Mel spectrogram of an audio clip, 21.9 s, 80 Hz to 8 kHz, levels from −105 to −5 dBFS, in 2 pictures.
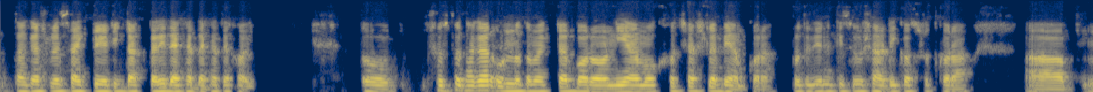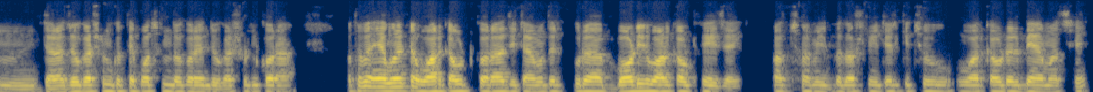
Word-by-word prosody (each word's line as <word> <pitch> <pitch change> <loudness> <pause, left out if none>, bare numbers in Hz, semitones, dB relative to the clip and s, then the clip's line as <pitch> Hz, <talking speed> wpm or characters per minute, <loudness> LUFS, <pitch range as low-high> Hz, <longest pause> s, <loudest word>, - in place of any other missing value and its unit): তাকে 110 -1 -2
আসলে 120 +1 -2
সাইকিয়াট্রিক 115 0 +1
ডাক্তারই 110 +2 +1
দেখা 105 +2 +2
দেখাতে 105 0 -3
হয়। 90 - -6 1.1
তো - - -3 0.6
সুস্থ 150 - -3
থাকার 150 +1 +4
অন্যতম 120 -3 -1
একটা 115 - -2 0.2
বড় 110 -1 +4 0.2
নিয়ামক 105 0 +3
হচ্ছে 130 -1 -6
আসলে 125 +1 0
ব্যায়াম 105 -4 0
করা। 95 - -5 0.2
প্রতিদিন 110 0 -5
কিছু 115 0 -9 0.2
শারীরিক 105 0 -2
কসরত 105 - -6
করা। 95 - -2 0.7
আ - - -3 0.5
উম 100 -2 -7 0.2
যারা 100 +1 +3
যোগাসন 105 +1 +3
করতে 115 0 -2
পছন্দ 110 0 -2
করেন, 105 -1 +3
যোগাসন 100 +1 -4
করা। 100 -1 +3 0.6
অথবা 140 +1 +1
এমন 130 0 +8
একটা 130 - +2
ওয়ার্কআউট 115 +1 +5
করা 110 +1 +4
যেটা 105 -1 -2
আমাদের 110 +1 -2
পুরা 115 -2 +2 0.3
বডির 115 +2 +6
ওয়ার্কআউট 110 -1 +4
হয়ে 100 -3 0
যায়। 90 0 -4 0.3
৫-৬ 110 +1 -4
মিনিট 105 -1 -5
বা - - -1
১০ 105 0 +2
মিনিটের 110 0 -4
কিছু 110 +2 -9 0.4
ওয়ার্কআউটের 105 +1 +1
ব্যায়াম 105 -1 +3
আছে। - - -9
110 Hz, 145 wpm, -22 LUFS, 105-115 Hz, 1.1 s, এমন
